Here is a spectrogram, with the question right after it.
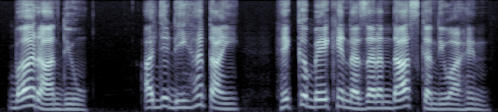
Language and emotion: Sindhi, neutral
